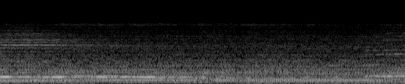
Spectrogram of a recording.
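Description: Slow music of long held notes and chords over a low steady drone, the notes shifting about a second in and again near two seconds.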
